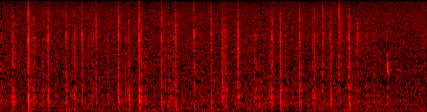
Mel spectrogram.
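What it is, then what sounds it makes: Plastic shower gel bottle. Fingertips and nails tap and scratch the label of a tall plastic shower gel bottle that appears full and is held upright. About nineteen quiet, crisp clicks come in a quick irregular run. They are bright and light with almost no low end and die away almost at once.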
